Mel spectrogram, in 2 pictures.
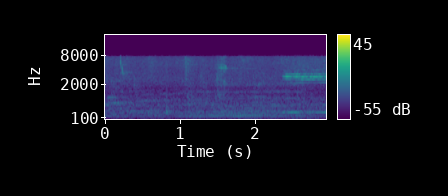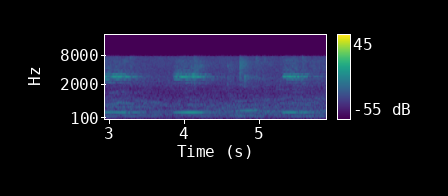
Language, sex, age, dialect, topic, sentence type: Bengali, female, 41-45, Standard Colloquial, agriculture, statement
